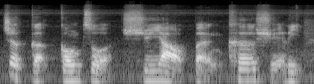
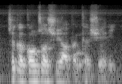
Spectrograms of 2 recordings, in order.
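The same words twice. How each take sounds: First: It is said very slowly. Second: It is said at normal conversational speed.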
